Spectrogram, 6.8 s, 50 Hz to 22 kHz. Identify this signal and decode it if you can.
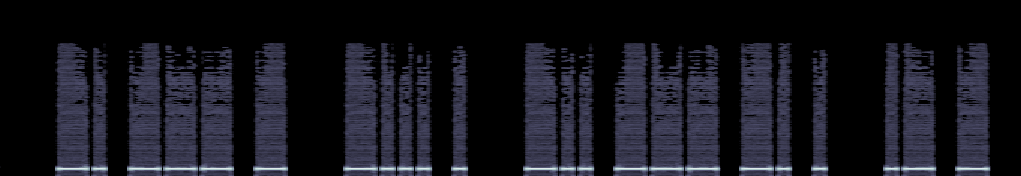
Morse code, heard as a keyed tone, about 20 wpm, 1000 Hz. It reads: NOT BE DONE AT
